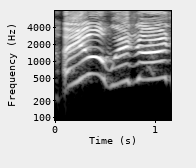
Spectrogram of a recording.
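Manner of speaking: put-on very high, loud child's voice, Boston accent; loud excited kid. Nephew asks the man at the counter, hella loud. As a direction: belt it out like an overexcited little boy. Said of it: "he's hella fucking loud".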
